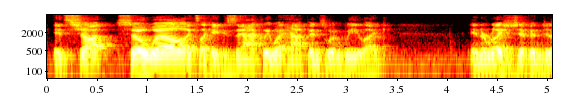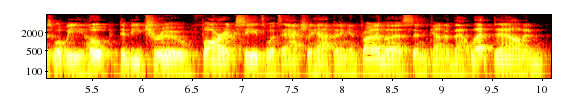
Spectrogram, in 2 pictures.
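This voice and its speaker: A man's voice: on the low side, fairly even intonation, brisk, a bit bright, reverberant. A young man co-hosting a podcast, chatting casually and rambling with many fillers. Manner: rambling, heavy use of "like". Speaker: podcast co-host. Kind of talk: casual chat.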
